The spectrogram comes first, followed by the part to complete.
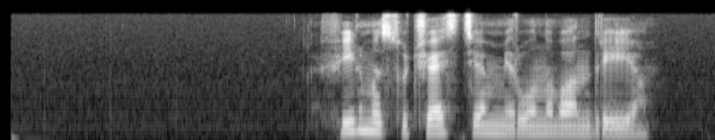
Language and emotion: Russian, neutral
